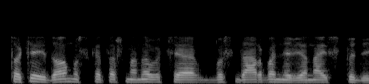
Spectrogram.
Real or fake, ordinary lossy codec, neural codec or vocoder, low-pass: real; Opus, 64 kbps; none; 3.6 kHz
